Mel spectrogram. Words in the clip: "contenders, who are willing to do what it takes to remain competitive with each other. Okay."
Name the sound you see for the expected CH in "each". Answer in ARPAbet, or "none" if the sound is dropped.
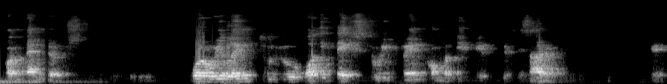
S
